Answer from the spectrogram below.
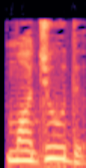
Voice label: "maoujood", Punjabi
